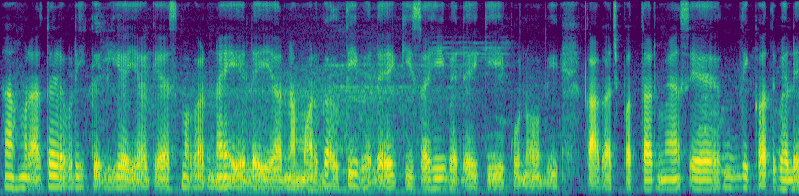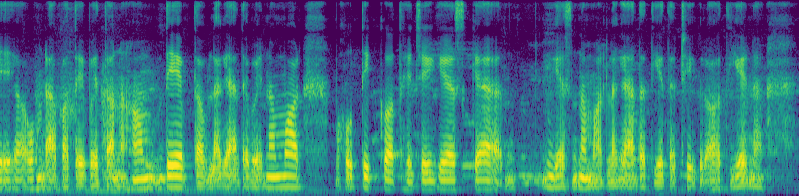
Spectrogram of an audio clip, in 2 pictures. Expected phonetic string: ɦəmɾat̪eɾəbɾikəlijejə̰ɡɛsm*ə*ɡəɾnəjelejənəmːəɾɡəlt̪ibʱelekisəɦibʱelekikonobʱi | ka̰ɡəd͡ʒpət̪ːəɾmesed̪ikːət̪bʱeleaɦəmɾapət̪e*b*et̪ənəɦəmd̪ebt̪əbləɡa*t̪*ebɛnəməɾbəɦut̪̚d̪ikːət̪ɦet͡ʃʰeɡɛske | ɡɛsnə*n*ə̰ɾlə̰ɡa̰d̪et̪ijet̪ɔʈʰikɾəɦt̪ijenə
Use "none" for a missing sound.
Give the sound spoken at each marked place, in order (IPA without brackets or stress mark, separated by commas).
ə, b, d̪, m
